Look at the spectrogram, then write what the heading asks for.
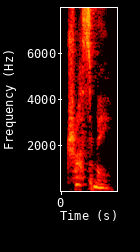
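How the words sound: It sounds warm and reassuring. The listener is being comforted and encouraged. The speaker calls it right. "with a voice of love and concern and compassion and encouragement"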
